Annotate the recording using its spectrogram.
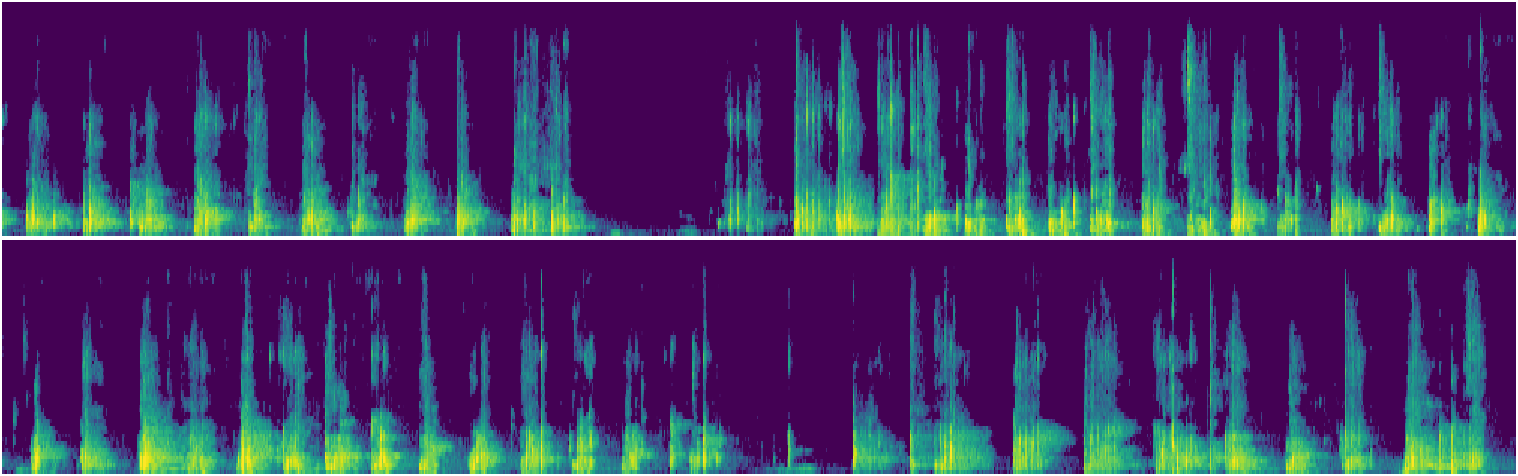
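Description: An animal calling over and over, two or three short calls a second, with two brief pauses.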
